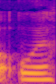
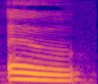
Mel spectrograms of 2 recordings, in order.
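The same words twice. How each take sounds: First: Said in the usual way. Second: "او" fronted to German ö, unlike plain o; German o-umlaut. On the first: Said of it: "با او خالی". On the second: Shown as a demonstration. Teacher contrasts it with plain o, "او" as ö. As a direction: say "او" as a drawn-out ö. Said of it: "چه فرقی با او داره".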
